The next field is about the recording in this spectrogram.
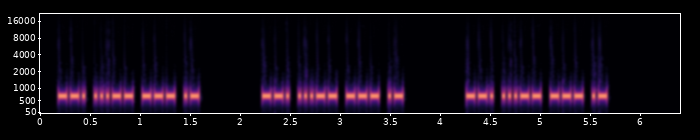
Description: Morse code, heard as a keyed tone, about 40 wpm, 700 Hz. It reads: G3OA G3OA G3OA
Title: DXCC-100 Call Signs - 4 Characters - Repeated 3x - 40wpm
